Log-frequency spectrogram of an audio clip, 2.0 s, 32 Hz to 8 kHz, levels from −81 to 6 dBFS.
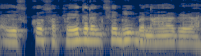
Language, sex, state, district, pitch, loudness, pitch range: Hindi, male, Bihar, Darbhanga, 130 Hz, -24 LUFS, 125-155 Hz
